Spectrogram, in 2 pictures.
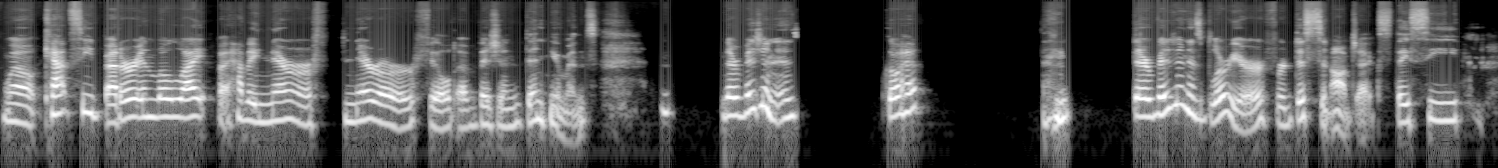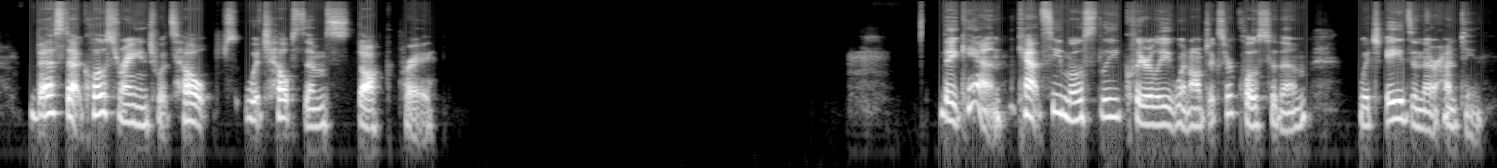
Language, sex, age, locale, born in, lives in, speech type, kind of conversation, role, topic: English, female, 45-49, en-US, United States, United States, read, expert-assistant, expert, How do cats see in the dark?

